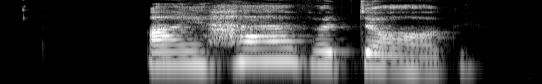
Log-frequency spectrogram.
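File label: "I have a dog", English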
